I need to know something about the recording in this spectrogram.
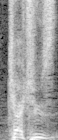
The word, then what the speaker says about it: Caksus: I am not percent me pronounce according to the spelling, but I know so no kind of Caksus, in Sanskrit, the C is pronounced like cha. So Caksus.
